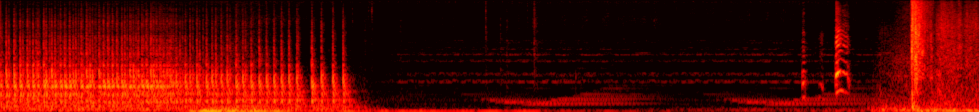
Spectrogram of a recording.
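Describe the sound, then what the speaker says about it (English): Chickens cluck and squawk amid the medieval siege battle of Kingdom Come: Deliverance, with loud noisy rumble at first, then quieter stretches of clucking and bird calls, a few sharp spikes near the end. "Chicken!"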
